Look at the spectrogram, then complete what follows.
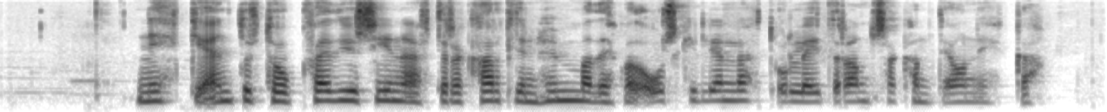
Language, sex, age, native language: Icelandic, female, 40-49, Icelandic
